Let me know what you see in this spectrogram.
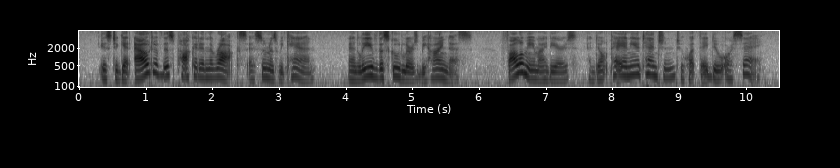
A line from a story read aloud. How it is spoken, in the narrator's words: said the shaggy man to his friends, in a low tone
